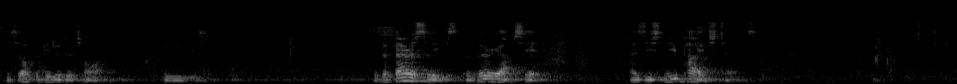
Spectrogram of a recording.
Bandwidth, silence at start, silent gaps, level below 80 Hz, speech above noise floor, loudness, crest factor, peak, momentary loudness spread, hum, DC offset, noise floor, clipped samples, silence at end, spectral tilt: 7.6 kHz; 0 s; none; -86 dBFS; 25 dB; -42 LUFS; 22 dB; -24 dBFS; 24 LU; none; under 0.1%; -67 dBFS; under 0.1%; 0 s; -5 dB/octave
